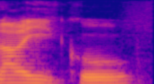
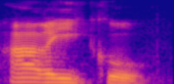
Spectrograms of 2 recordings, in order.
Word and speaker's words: haricot: un rhinocéros dehors un haricot un haricot donc on fait pas de liaison lorsque c'est un hache aspiré donc on dit un un haricot on dit pas un haricot un haricot un haricot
